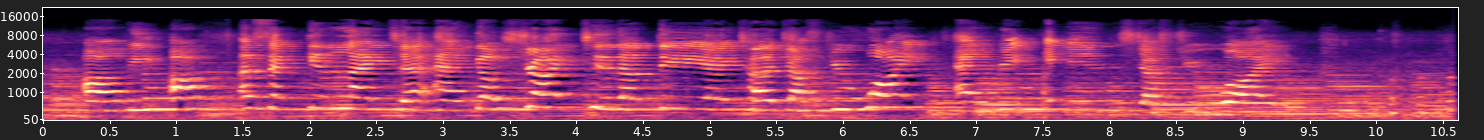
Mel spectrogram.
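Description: A young girl singing a show tune with instrumental accompaniment.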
